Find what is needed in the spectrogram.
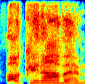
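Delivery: mock yell. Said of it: "I'm like, going".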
